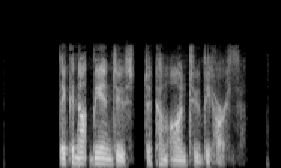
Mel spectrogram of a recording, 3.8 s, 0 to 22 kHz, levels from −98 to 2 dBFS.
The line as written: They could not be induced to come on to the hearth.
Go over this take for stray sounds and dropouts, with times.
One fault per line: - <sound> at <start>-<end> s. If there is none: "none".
none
